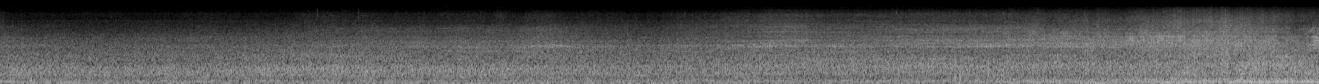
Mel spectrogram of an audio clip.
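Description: Chevrolet Astro minivan's engine running hard as the van drifts in circles on snow, with its tyres spinning. It grows louder near the end as the van passes close, throwing up snow.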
